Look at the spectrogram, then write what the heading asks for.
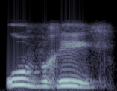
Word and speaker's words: ouvrir: ouvrir, হ্যাঁ ouvrir, এখানে কোনো লেটার সাইলেন্ট থাকবে না, হ্যাঁ লাস্টের লেটার সহ উচ্চারণ আর সহ উচ্চারণ হবে আর কি।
